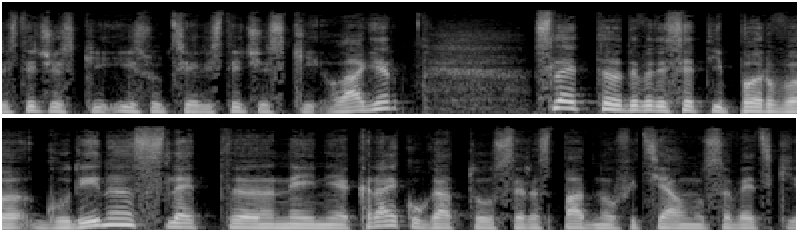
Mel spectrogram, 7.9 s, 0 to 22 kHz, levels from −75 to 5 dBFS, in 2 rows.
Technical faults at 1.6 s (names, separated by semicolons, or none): none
